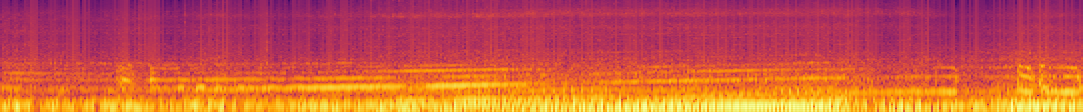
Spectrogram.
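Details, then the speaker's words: Dodge Challenger SRT Hellcat with built MMX engine and ported supercharger, first drive after rebuild; under load a loud tone climbs with road speed over exhaust rumble, rear differential gear whine, not supercharger. "this differential is screaming you guys so we're probably going to have to send this differential back to get rebuilt cuz that is screaming"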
